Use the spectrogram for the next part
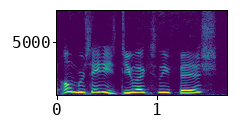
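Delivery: mock asking fan. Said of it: "That's how much people ask".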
